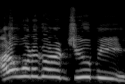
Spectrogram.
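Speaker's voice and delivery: mock, shrill, very high little-kid screaming voice. Retelling a kid locked in the basement, imitating a kid screaming. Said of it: "He kept like screaming that over and over again".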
